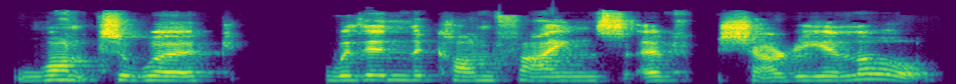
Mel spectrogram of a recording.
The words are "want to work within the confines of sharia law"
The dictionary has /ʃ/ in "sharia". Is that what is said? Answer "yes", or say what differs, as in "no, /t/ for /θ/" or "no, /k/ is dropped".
yes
